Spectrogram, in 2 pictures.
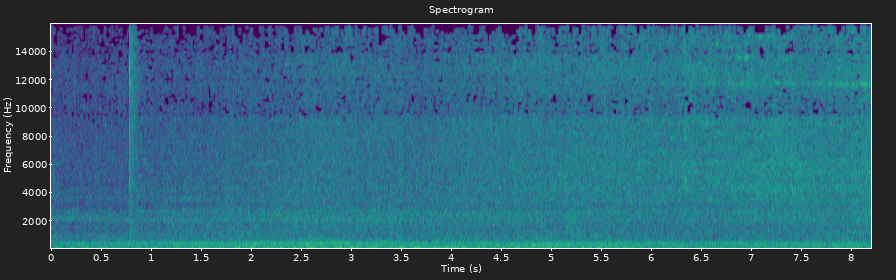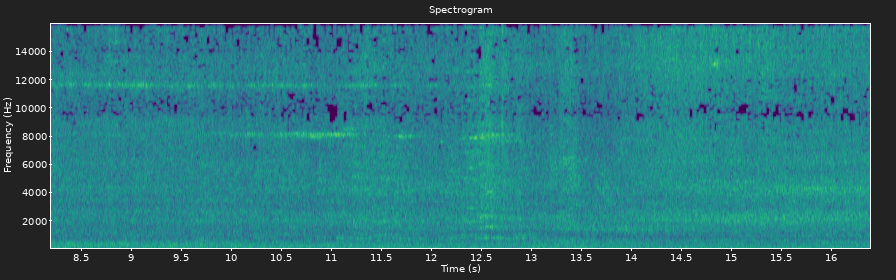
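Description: Diesel locomotive of a passenger express train pulling into a station: a low engine rumble that is loudest a few seconds in as the locomotive passes, then the steadier rolling of the carriages as the train slows. Brief faint squeals come about two-thirds of the way through.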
